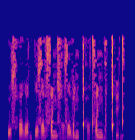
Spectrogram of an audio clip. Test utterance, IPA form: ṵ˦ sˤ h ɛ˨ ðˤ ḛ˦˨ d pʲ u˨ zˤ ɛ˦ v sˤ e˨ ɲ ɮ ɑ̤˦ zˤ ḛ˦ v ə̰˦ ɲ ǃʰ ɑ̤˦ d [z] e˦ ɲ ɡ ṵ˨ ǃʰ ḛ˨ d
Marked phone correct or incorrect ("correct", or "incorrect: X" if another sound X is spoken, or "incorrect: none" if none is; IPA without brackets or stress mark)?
incorrect: zˤ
